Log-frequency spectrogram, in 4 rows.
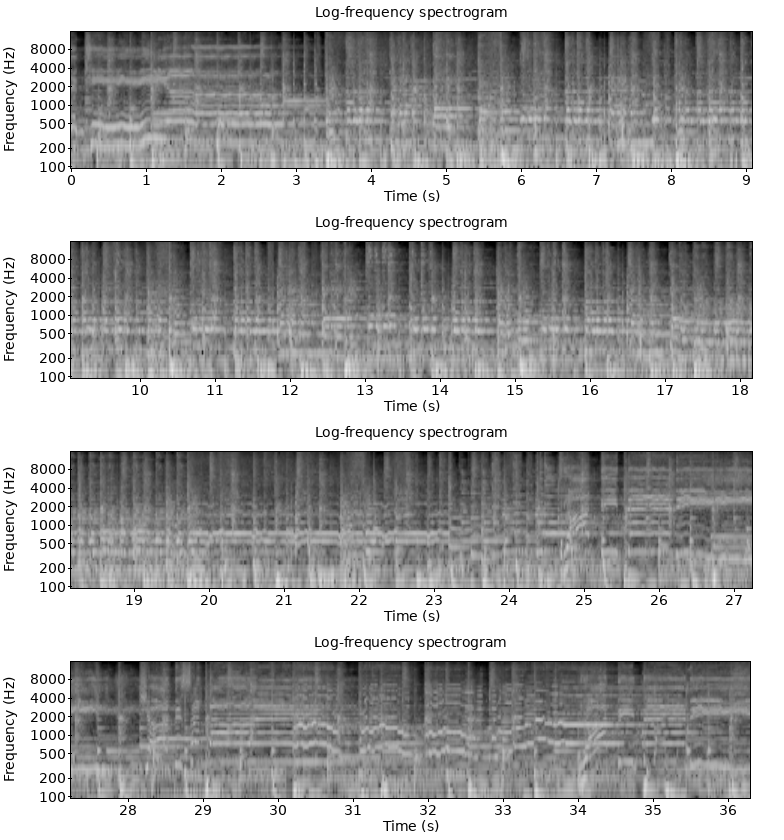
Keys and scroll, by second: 3.4 ctrl+s, 3.9 F4, 5.2 ctrl+s, 5.5 ctrl+e, 6.2 Return, 18.5 BackSpace, 20.0-20.9 typing, 22.3 ctrl+z, 23.3 space, 24.8 i, 25.7 r, 27.4 n, 29.4 ctrl+s, 30.9 Left, 32.5 Up, 33.6 Right, 34.7 ctrl+s.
